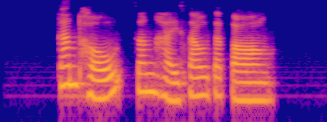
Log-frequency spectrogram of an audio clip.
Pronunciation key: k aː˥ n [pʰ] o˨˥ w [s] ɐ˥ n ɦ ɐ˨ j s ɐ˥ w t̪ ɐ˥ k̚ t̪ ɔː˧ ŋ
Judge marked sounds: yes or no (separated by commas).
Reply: yes, no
